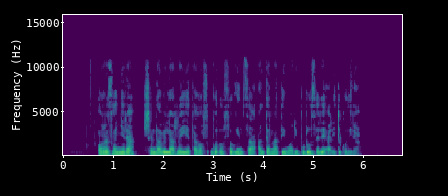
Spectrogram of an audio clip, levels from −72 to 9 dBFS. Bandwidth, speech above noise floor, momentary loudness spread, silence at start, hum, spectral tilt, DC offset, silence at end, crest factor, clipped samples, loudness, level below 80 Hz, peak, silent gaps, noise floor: 11.5 kHz; 50 dB; 10 LU; 0.7 s; none; -6.5 dB/octave; under 0.1%; 0.85 s; 16 dB; under 0.1%; -21 LUFS; -70 dBFS; -4 dBFS; none; -70 dBFS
